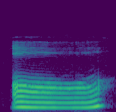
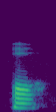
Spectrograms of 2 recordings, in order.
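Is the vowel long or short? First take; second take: long; short. First: The vowel is held long. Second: The vowel is cut short. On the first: It is the name of the letter. "I pronounced it in a long way" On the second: It is the sound itself. "the sound itself is a short sound"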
